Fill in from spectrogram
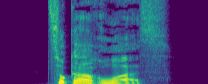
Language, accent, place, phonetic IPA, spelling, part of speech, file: German, Germany, Berlin, [ˈt͡sʊkɐˌʁoːɐ̯s], Zuckerrohrs, noun, De-Zuckerrohrs.ogg
- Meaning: genitive singular of Zuckerrohr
